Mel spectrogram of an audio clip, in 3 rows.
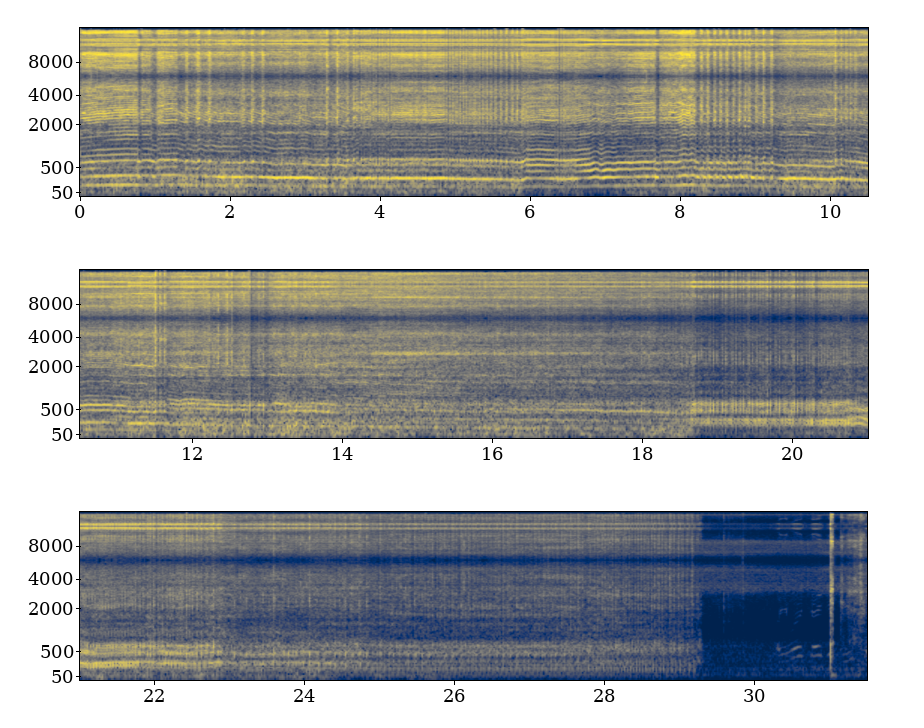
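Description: Kawasaki KX125 single-cylinder two-stroke dirt bike engine revving up and down under a rider for the first dozen seconds. The revs then fall off and run lower through the second half, and the engine sound stops abruptly about a second before the end.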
